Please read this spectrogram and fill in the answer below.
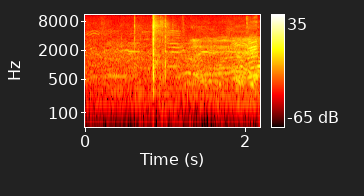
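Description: A single sharp pop about a second in: a 91 mph fastball smacking into the catcher's leather mitt.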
